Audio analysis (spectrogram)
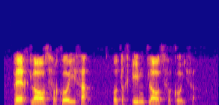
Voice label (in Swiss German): "per glas", alsace; vin; vin au verre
